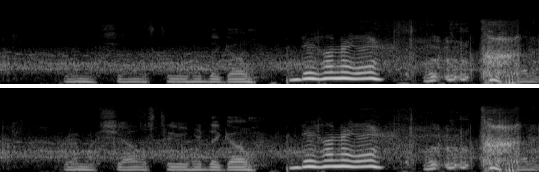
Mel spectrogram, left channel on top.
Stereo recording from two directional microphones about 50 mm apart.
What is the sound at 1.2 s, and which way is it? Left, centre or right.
Speech, right.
